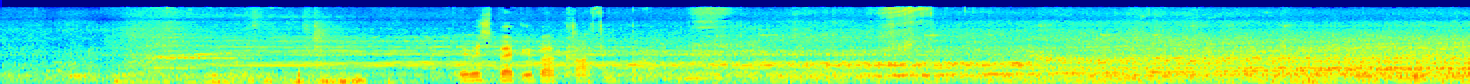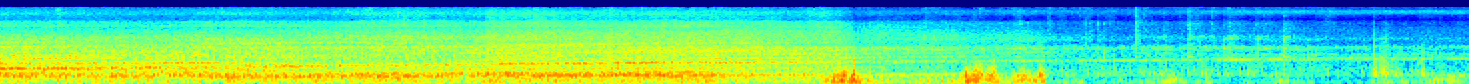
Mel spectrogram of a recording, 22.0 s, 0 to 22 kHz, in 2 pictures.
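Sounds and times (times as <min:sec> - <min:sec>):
electric train motor whine: 0:00.9 - 0:03.4
train wheels rolling on rails: 0:04.7 - 0:22.0.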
